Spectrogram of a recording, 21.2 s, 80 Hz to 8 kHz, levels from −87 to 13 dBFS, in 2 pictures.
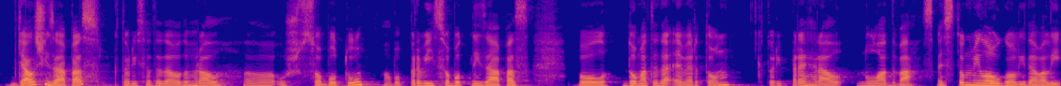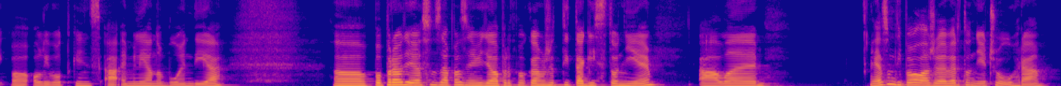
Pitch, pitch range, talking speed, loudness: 180 Hz, 165-200 Hz, 145 wpm, -23 LUFS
